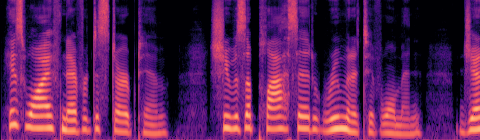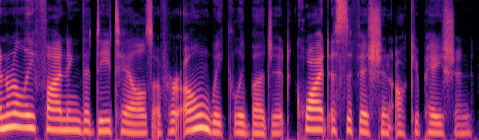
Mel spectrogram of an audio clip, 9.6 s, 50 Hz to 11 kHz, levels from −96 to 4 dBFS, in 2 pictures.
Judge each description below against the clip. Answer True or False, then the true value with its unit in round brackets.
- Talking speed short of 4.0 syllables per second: False (5.3 syllables/s)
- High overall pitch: True (205 Hz)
